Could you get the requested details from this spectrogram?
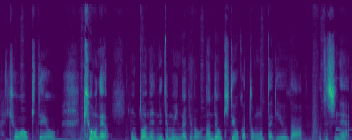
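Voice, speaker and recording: A woman's voice: on the high side, gravelly, dark tone. A young woman talking in a casual late-night monologue, chatty and ranting, poking fun at herself. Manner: chatty, ranting, self-mocking. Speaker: vlogger.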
